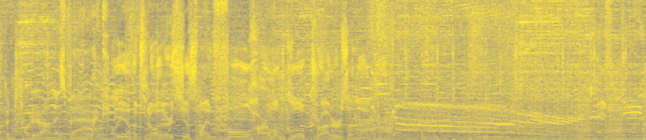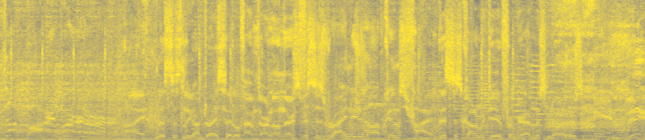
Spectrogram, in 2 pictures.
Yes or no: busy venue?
yes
